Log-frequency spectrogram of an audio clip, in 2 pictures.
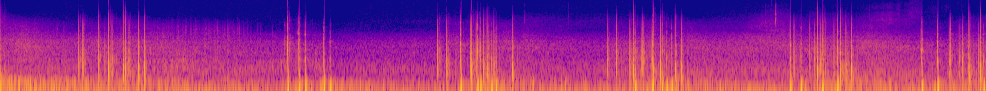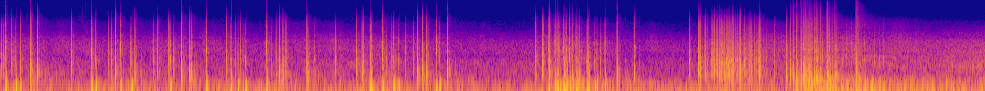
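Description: Starmine fireworks display: aerial shells launching and bursting in quick succession, sharp bangs in clusters every second or two. Near the end they build to a dense, continuous barrage of bursts.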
